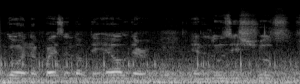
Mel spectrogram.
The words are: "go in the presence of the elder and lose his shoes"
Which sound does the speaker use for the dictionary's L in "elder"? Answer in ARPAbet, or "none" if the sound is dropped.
L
